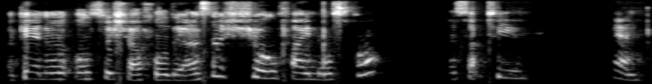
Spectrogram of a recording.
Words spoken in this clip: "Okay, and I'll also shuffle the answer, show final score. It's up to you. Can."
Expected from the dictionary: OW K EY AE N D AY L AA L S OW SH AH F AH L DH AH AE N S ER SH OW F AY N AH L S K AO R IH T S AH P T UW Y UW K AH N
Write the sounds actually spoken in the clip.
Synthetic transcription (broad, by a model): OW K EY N AA L S OW SH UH F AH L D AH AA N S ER SH OW F AY N AH L S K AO L IH T S AH P T UW Y UW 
